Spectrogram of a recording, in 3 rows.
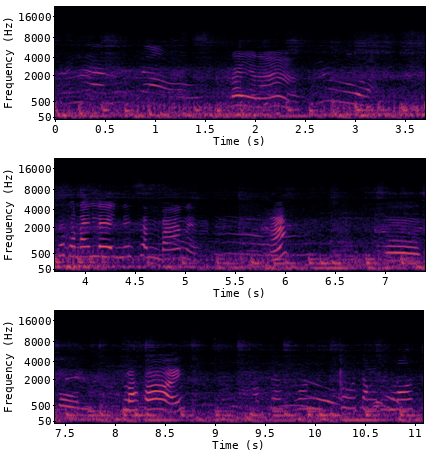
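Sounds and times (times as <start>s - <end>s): children and adults chattering: 0.0s - 11.0s.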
